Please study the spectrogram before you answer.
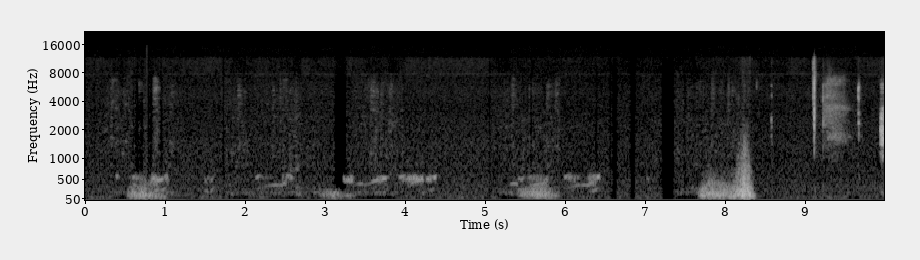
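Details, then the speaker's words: Repeated harsh, crowing noises with each breath in, played in a paediatrics lecture on croup, acute epiglottitis and laryngomalacia; inspiratory stridor from a narrowed upper airway. "আর এটা হচ্ছে inspiration during inspiration অর্থাৎ শ্বাস নেওয়ার সময় এটা হচ্ছে"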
